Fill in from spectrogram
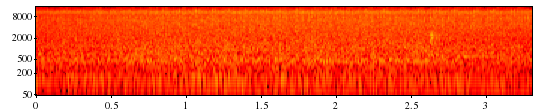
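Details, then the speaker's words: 1993 Nissan 300ZX V6 idling with an uneven, lumpy beat and weaker note as coil packs are unplugged one by one to find the misfiring cylinder; cylinder 4 was misfiring from a bad injector, losing power. "So basically what I'm going to do is unplug the coil packs to find out where exactly is the misfire cylinder."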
